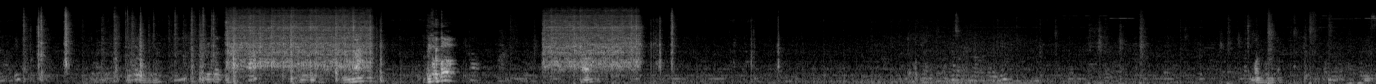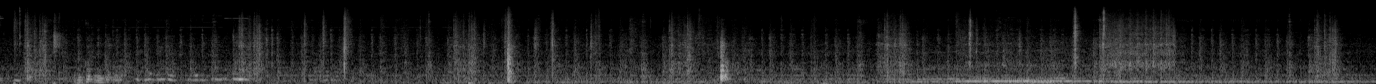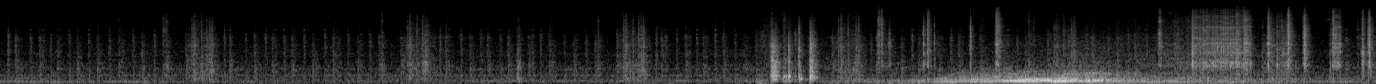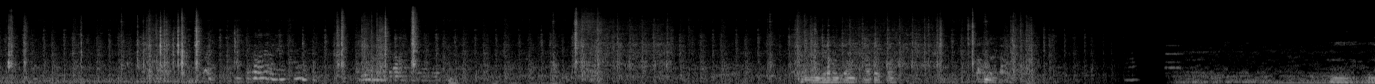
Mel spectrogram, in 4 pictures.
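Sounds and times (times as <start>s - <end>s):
low hum: 35.8s - 42.5s.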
